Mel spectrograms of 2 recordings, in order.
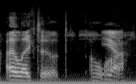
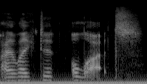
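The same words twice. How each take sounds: First: It is said warmly, with enthusiasm. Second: It is said flatly, without enthusiasm. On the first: The liking sounds genuine. The speaker calls it right. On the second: The liking does not sound convincing. The speaker calls it wrong.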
